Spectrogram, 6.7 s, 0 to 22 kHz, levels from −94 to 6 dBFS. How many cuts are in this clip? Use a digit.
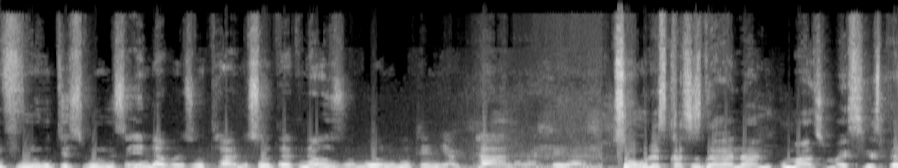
1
